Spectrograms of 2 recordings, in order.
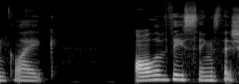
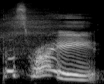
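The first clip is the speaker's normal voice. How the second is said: mocking echo; 11 semitones higher, 7 dB louder than usual. Echoing sarcastic quote.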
